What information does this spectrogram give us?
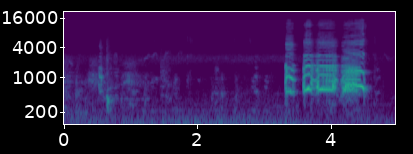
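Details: Thai white-tailed rooster crowing once, a loud harsh multi-part crow of about four segments rising into a strained drawn-out ending, after quiet background rustling and faint low hum.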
